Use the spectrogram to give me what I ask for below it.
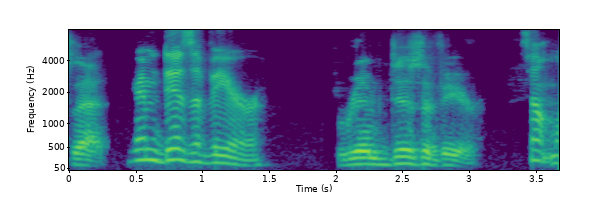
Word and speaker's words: Remdesivir: How do you pronounce that? Remdesivir, Remdesivir.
